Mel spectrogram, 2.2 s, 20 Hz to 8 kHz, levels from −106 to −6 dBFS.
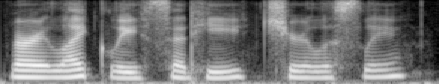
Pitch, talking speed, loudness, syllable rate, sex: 185 Hz, 135 wpm, -18 LUFS, 5.1 syllables/s, female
